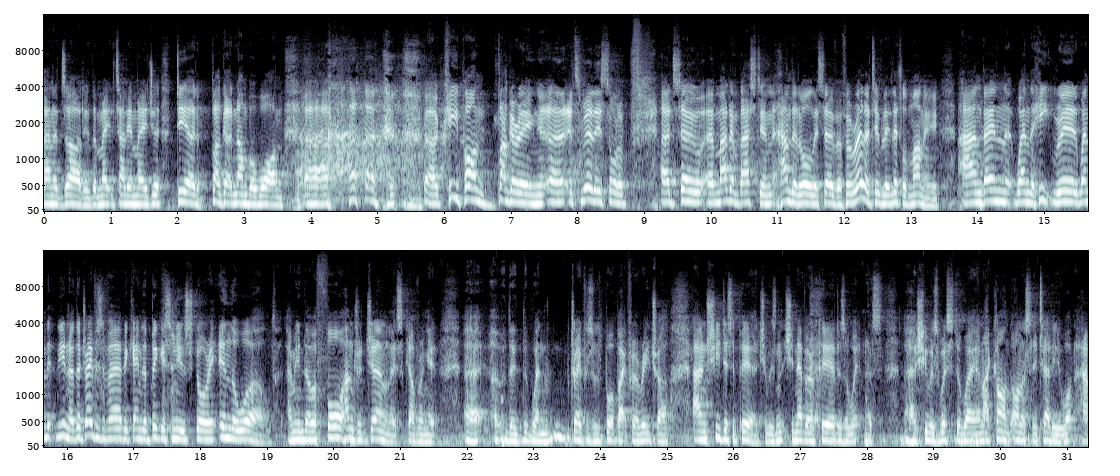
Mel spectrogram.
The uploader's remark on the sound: Recorded at Chalke Valley History Festival 2016.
